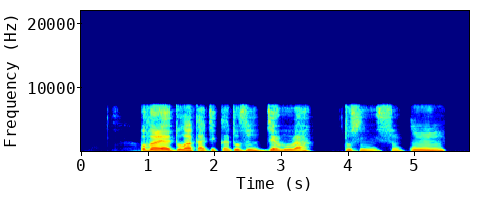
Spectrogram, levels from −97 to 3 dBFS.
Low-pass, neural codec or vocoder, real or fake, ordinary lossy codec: 7.2 kHz; codec, 44.1 kHz, 1.7 kbps, Pupu-Codec; fake; none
